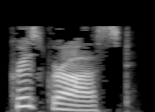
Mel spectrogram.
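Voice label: "crisscrossed", British English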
